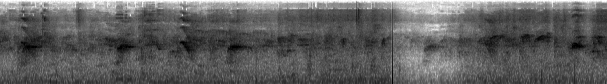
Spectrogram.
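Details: Silver zebra finches calling in a group: quiet high nasal chirps and brief tweets in an irregular series, a sharp click midway, then a short pause before the chirping resumes.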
